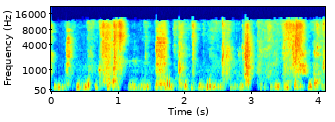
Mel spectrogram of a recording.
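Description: Black foam packing sheets being handled and lifted out of a cardboard box: a dense run of irregular rubbing and scraping of foam against foam and cardboard.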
